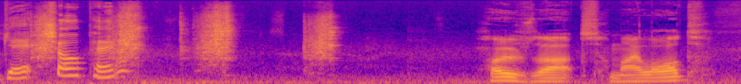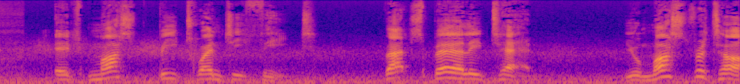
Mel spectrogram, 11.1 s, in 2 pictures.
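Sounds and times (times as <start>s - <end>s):
speech: 0.0s - 1.2s, 3.7s - 5.4s, 6.0s - 9.7s, 10.3s - 11.0s
sickle blade being sharpened: 0.0s - 2.6s.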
